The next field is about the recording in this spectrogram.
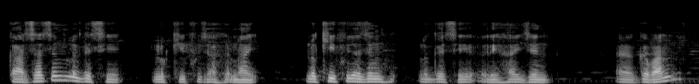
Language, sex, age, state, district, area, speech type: Bodo, male, 45-60, Assam, Chirang, rural, spontaneous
